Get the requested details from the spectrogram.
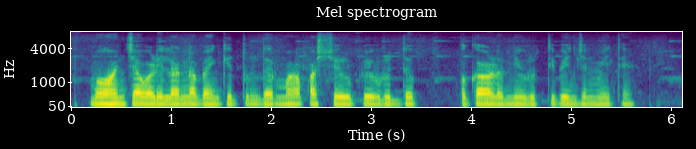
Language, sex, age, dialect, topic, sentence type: Marathi, male, 25-30, Standard Marathi, banking, statement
